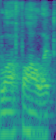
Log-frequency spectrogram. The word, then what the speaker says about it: La Follette: party and this is a guy named robert lafollet or la follette as he usually pronounced it and he comes from wisconsin which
